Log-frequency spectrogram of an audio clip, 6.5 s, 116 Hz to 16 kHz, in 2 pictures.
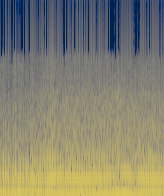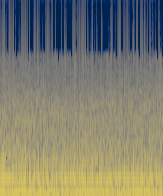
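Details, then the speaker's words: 1971 bus engine idling in neutral after a cold start; deep steady rumble with faint wavering hum from the transmission, throw-out bearing ruled out; owner suspects a transmission bearing, not confirmed, plans to pull and rebuild it. "Not that bad now, actually. I definitely have a bearing issue."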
